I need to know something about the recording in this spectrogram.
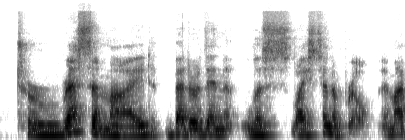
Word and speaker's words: torsemide: Do you like torsemide better than lisinopril? Am I pronouncing that right? Torsemide.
